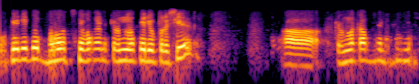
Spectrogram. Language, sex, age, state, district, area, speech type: Kashmiri, male, 30-45, Jammu and Kashmir, Baramulla, urban, conversation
